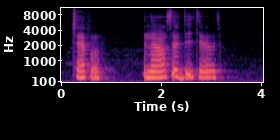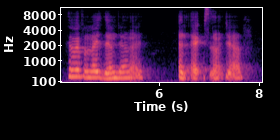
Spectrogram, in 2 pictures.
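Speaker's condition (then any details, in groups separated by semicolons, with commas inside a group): Spinal muscular atrophy type 2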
